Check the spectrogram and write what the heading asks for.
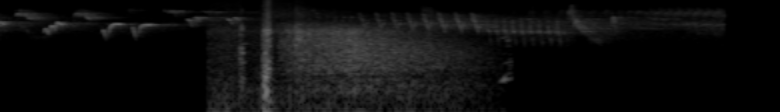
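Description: Songbirds chirping in quick, repeated high notes, then a single loud shot-like bang about two seconds in, with a rushing noise that starts just before it and dies away over the next two seconds. The birdsong fades, and the sound cuts off shortly before the end.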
